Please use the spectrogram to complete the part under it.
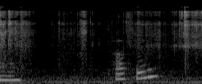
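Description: Plastic rings clatter against each other.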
